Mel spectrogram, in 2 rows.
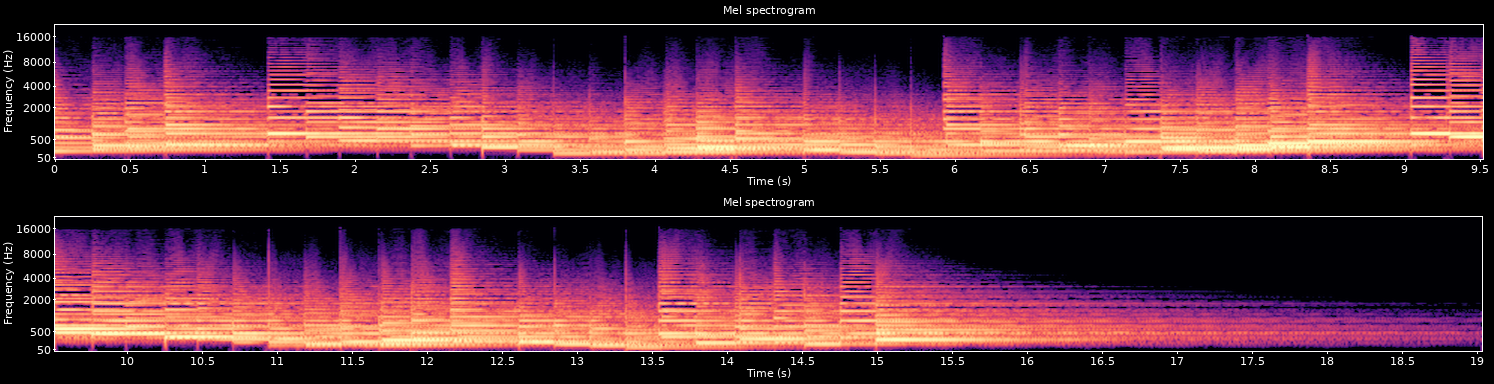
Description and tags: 124 BPM, self-made FM8 patch.
string, synth, asdf, swing, fm8, electronic, sinsky, melody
